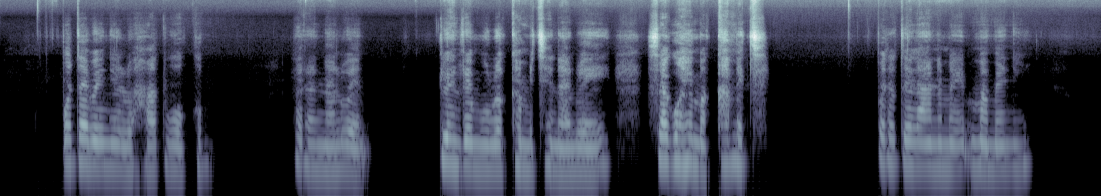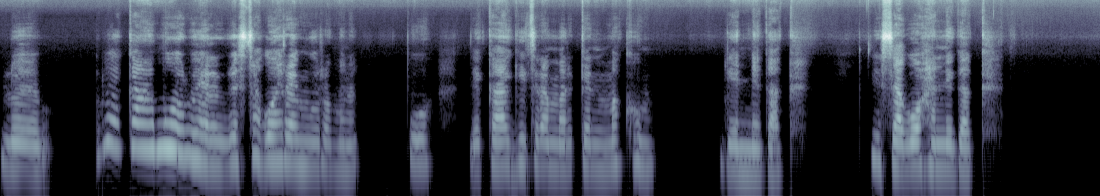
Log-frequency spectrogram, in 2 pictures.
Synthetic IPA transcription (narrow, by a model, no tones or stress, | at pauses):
potaβeneloeɦatwokom | heɾanːalue | tuenɾemoluekamet͡ʃenaloesaɡoɦemakamet͡ʃe̥ | potatelanamemameni | loe | luekamuluheɾanluesaɡoheɾamuɾamana | pu | dekaɡitɾamaɾkenmakʰom | denːeɡak | nesaɡoɦaneɡak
